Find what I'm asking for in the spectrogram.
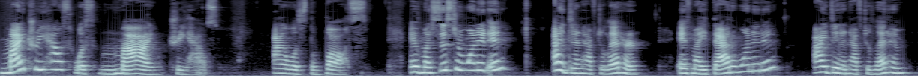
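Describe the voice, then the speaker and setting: A woman reading a storybook aloud to children in an expressive, animated way, pausing to put questions to them. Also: a little high. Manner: animated, with dramatic gasps and emphasis.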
